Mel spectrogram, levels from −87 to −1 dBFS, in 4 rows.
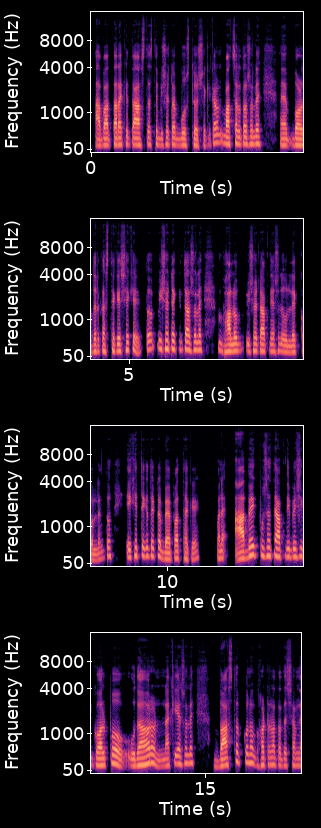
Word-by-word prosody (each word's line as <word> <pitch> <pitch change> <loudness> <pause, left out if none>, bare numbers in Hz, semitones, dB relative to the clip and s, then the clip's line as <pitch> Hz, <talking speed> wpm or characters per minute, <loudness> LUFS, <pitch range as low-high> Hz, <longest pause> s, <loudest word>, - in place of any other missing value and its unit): আবার 130 +2 +3
তারা 135 0 +5
কিন্তু 135 -2 -5
আস্তে, 125 +2 -9
আস্তে 140 - -6
বিষয়টা 135 +1 -2
বুঝতেও 125 -1 -1
শেখে। 110 - -10
কারণ 170 +2 +1
বাচ্চারা 145 +1 +4
তো - - +4
আসলে 150 +1 0 0.4
অ্যা 125 - +1 0.2
বড়দের 125 +1 +2
কাছ 140 -3 0
থেকে 145 0 +2
শেখে। 165 -1 -1 0.2
তো - - 0 0.2
বিষয়টা 185 0 +1
কিন্তু 170 +1 -8
আসলে 165 +2 +1 0.5
ভালো 140 +2 +5 0.3
বিষয়টা 145 +1 -1
আপনি 140 - -9
আসলে 140 +1 -4
উল্লেখ 125 +1 -2
করলেন। 110 +2 -4
তো - - -2 0.4
এক্ষেত্রে 185 +3 -2
কিন্তু 180 0 -2
একটা 175 0 0
ব্যাপার 125 +3 +2
থাকে। 120 0 -3 0.4
মানে - - -1 0.4
আবেগ 185 +9 +5
বোঝাতে 185 0 -1
আপনি 170 +1 -5
বেশি 170 +1 -2
গল্প, 140 0 +3 0.5
উদাহরণ 150 +7 +5 0.2
নাকি 135 +6 -3
আসলে 180 +3 -3 0.6
বাস্তব 145 +9 +3
কোনো 190 -1 +1
ঘটনা 145 +1 -2
তাদের 135 -1 -5
সামনে 135 -1 -5
140 Hz, 165 wpm, -23 LUFS, 130-170 Hz, 0.6 s, তারা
